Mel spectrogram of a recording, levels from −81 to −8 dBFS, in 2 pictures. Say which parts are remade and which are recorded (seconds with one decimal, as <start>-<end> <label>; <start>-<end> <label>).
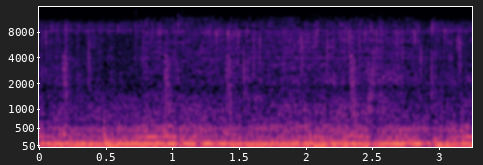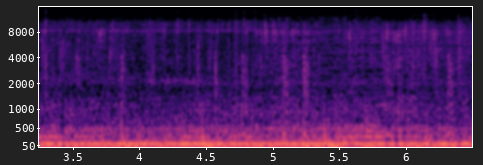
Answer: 0.0-5.6 recorded; 5.6-6.5 remade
